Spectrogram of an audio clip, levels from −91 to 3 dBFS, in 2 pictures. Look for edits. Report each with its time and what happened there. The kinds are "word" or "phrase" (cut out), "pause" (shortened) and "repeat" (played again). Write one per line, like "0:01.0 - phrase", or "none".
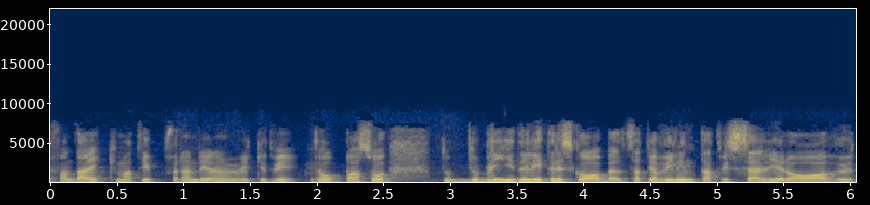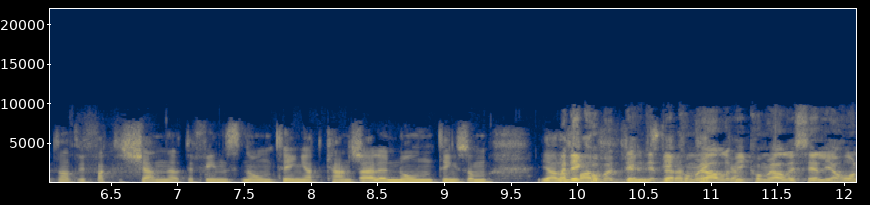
0:08.4 - word

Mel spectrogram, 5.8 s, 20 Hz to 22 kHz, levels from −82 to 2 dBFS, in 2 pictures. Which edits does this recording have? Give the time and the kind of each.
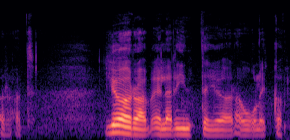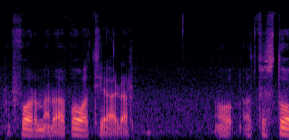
none

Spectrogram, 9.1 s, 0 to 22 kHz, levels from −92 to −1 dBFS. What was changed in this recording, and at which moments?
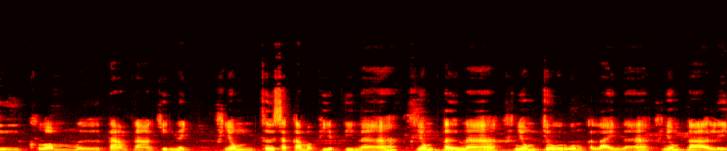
0:02.6 - pause
0:05.1 - pause

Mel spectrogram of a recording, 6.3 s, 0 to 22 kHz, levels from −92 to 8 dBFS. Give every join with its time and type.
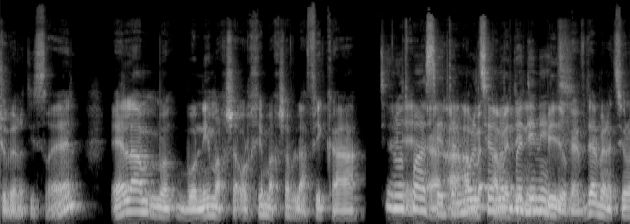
0:03.6 - pause

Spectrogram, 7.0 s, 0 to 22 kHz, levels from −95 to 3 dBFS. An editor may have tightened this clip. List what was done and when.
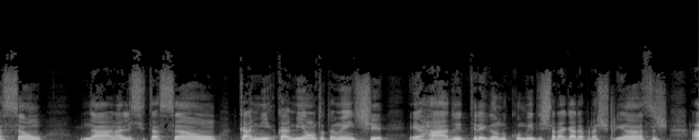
0:01.1 - word
0:02.7 - word

